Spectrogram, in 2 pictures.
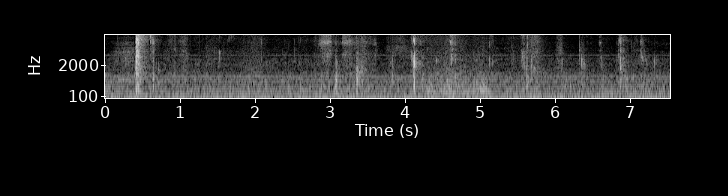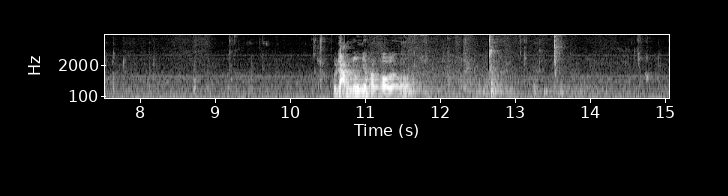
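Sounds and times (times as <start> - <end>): biting and chewing: 3.9 - 10.6, 14.4 - 15.0.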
